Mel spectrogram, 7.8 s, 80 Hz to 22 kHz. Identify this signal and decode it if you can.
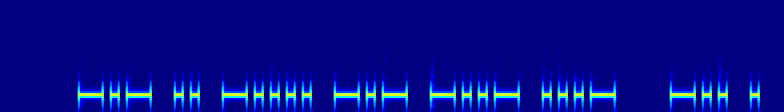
Morse code, heard as a keyed tone, about 15 wpm, 700 Hz. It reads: KI6KXV DE
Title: USA Callsign DE Callsign 15wpm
